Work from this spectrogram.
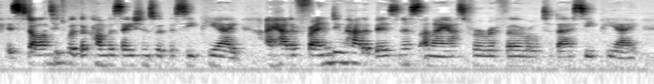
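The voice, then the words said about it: English accent, not upper-class. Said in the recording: “anybody who is from England can hear in my accent, they know exactly that I don't come from a wealthy background. I know Americans just hear an English accent”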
